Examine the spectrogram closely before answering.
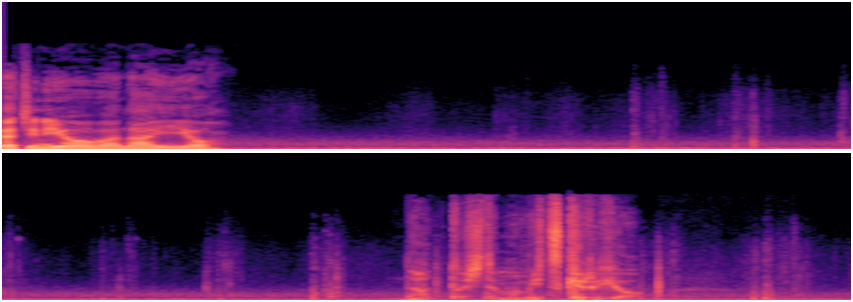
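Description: A woman speaks in a sly, theatrical voice, close by.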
